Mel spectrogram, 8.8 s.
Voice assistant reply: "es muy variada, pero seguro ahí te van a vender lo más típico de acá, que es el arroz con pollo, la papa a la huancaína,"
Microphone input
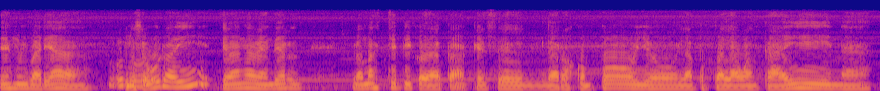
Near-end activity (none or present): present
